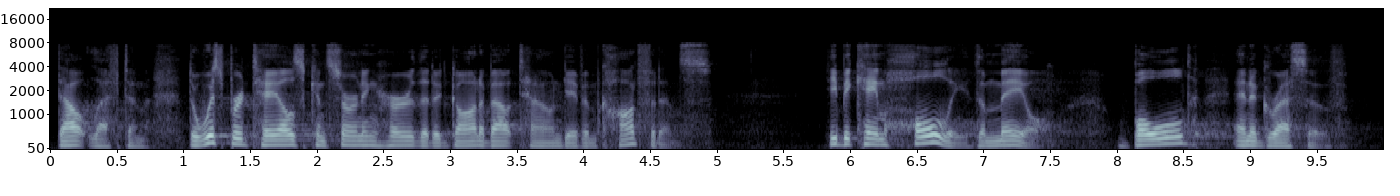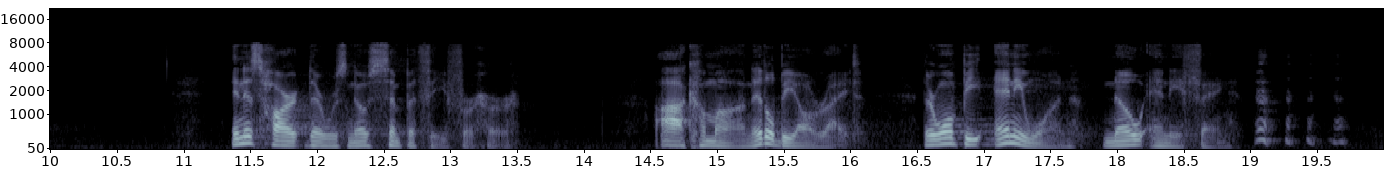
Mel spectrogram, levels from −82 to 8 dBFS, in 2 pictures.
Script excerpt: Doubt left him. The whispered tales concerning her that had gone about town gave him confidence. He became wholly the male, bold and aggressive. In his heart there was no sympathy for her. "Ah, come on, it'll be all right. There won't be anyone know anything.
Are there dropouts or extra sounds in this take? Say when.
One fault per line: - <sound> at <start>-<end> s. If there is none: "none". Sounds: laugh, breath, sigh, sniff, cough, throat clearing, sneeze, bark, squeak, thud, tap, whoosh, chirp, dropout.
- laugh at 19.0-19.8 s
